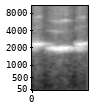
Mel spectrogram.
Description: birds; Jump Zampoli

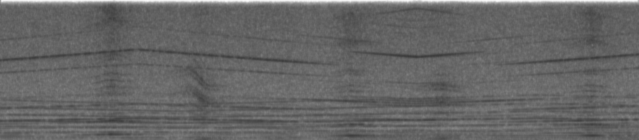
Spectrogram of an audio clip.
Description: eerie

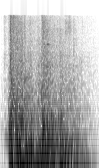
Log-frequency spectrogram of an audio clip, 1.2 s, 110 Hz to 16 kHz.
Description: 105mm Cannon; Close Combat; CC Sounds

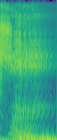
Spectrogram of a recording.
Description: MAGE

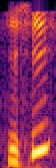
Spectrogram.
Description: laugh

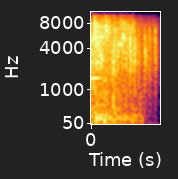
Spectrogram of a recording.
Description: crash; Redline

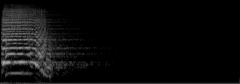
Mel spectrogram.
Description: STAB; HipHop Fx; LiveAct Pool 1

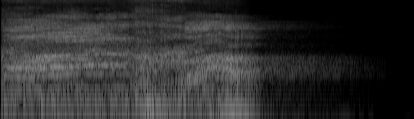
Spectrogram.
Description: monster; the project

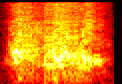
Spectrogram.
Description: staff twirl; Heretic II demo; weapons

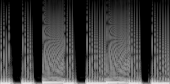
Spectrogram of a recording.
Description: Bass; Techno Music Maker

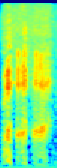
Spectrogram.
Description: HAHAHA

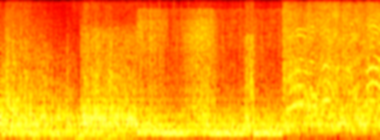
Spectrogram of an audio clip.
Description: American Attack; Patton Strikes Back; Patton Demo

